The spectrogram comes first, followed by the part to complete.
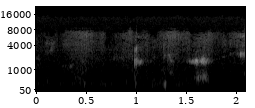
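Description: Near silence with faint room hiss, broken by a few brief, quiet mouth clicks and a short breath in the second half, just before speech resumes.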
